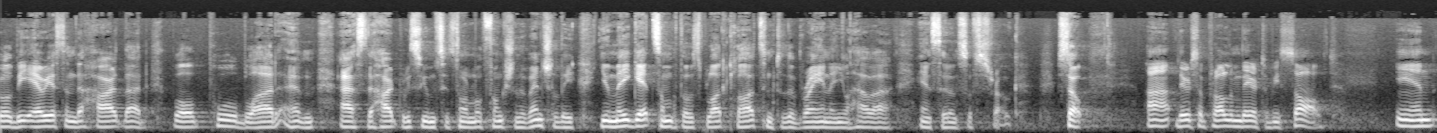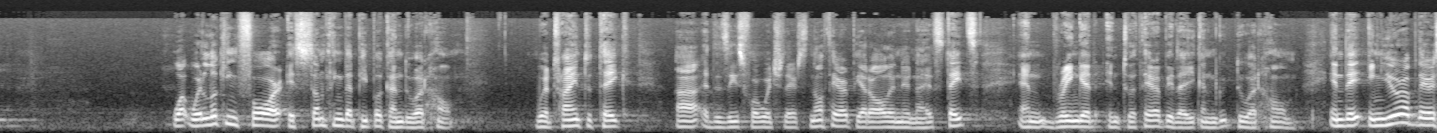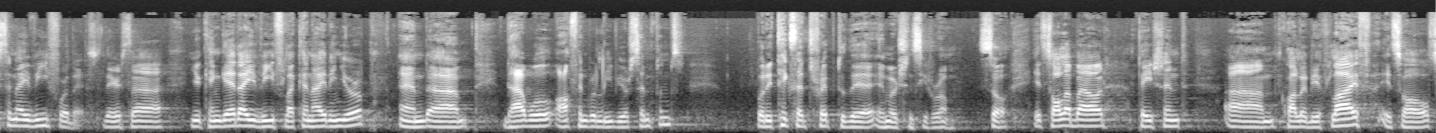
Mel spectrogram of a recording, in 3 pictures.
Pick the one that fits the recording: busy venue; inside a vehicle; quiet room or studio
busy venue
